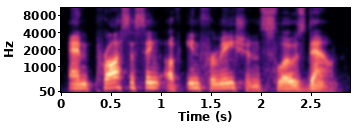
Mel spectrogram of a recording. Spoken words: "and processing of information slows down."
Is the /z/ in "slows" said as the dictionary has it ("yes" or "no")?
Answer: yes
